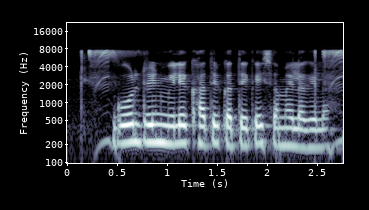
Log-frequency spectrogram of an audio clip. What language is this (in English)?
Magahi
